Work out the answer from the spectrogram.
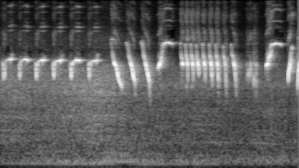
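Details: Long-tailed shrike singing short repeated high whistled notes in an even series, then a cluster of steep downslurred chirps and a rapid rattling trill of high notes.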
